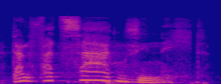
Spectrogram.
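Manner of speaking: slow, soft reassurance from a seminar leader; lightly voiced soothing coach. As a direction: gently counsel them, slowly and softly. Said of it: "sagt der Seminarleiter".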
